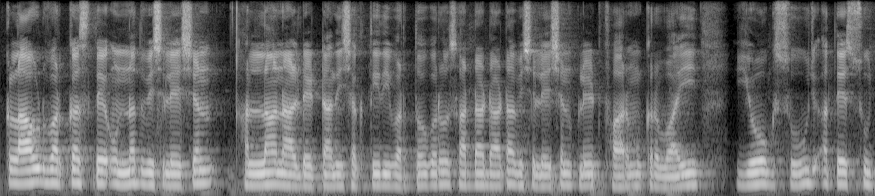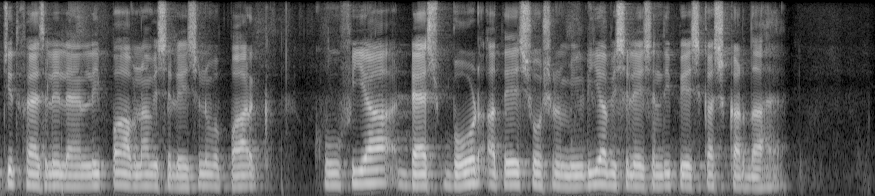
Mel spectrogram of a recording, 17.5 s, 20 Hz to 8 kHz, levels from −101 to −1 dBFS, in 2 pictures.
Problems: constant background noise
